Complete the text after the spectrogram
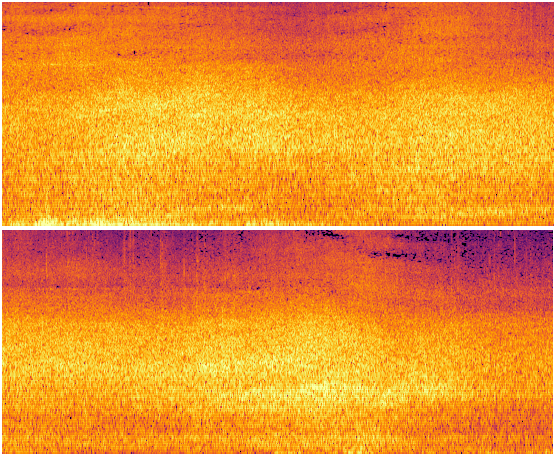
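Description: Cars drive past on a nearby road, swelling and fading.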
